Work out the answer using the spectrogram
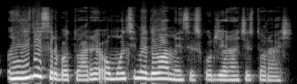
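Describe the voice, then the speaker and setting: A woman reading the lines of a stern, ailing Roman procurator, speaking quietly in a flat monotone without raising her voice. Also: a little high, natural voice. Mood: cold. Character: cold ailing Roman procurator, stern middle-aged man.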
